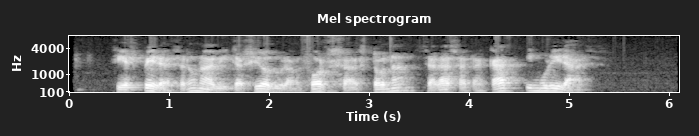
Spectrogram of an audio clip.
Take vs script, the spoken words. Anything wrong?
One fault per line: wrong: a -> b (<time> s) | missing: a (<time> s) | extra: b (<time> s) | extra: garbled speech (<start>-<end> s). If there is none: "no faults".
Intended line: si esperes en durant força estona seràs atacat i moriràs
extra: una habitació (1.2 s)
